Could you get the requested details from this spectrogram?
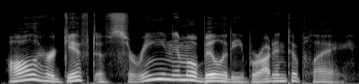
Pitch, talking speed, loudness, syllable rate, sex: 150 Hz, 150 wpm, -18 LUFS, 4.6 syllables/s, male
